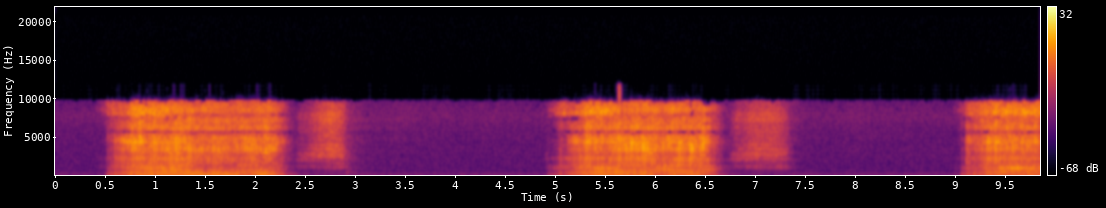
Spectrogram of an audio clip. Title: Extremely Loud Snoring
